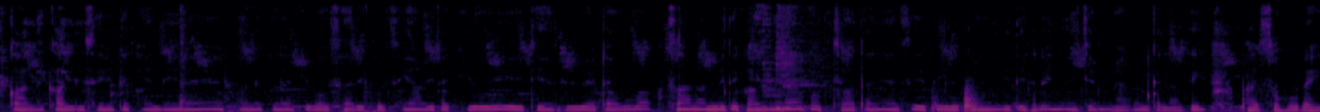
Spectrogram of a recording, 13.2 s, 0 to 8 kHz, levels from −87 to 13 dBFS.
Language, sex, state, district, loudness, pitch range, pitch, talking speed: Hindi, female, Maharashtra, Pune, -53 LUFS, 210-220 Hz, 215 Hz, 175 wpm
